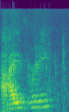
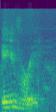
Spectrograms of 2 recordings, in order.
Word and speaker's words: Ivory: on his uh name it's ivory not avery oh all right my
